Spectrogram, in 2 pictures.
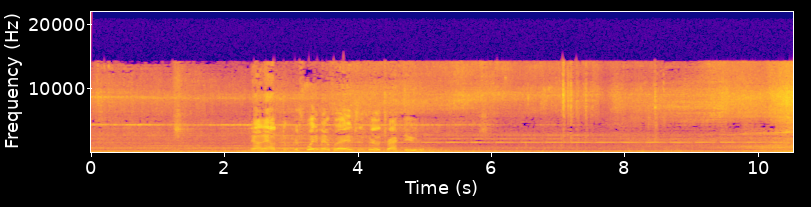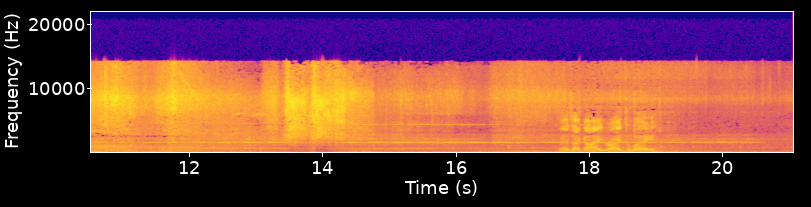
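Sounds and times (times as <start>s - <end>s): crossing warning bell ringing: 0.0s - 21.0s
diesel locomotive engines under throttle: 0.0s - 21.0s
road vehicle passing: 8.2s - 13.4s.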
